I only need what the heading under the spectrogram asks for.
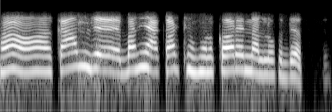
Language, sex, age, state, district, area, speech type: Maithili, female, 30-45, Bihar, Samastipur, urban, conversation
